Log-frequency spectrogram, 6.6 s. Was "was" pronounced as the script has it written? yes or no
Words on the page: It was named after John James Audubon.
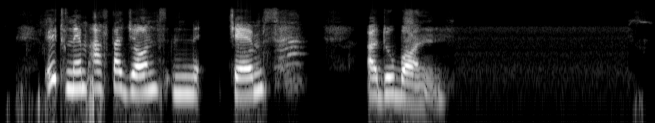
no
